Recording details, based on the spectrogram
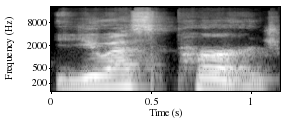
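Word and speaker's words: U.S. PIRG: There's also an organization called US Purge, which is spelled USPIRG.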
